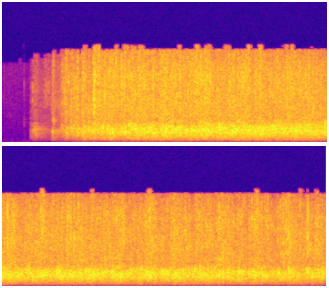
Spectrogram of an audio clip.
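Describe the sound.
Audience applause welcoming the Cerberus Trio, a young chamber group of violin, cello and piano: clapping swells up within the first second, then holds as a loud, steady, dense wash to the end.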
